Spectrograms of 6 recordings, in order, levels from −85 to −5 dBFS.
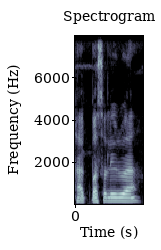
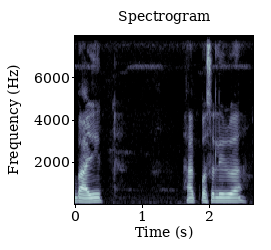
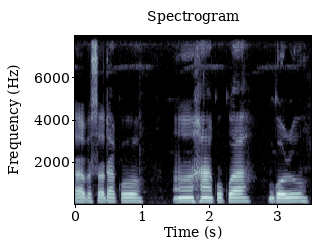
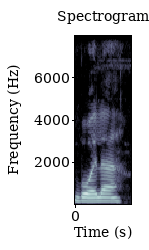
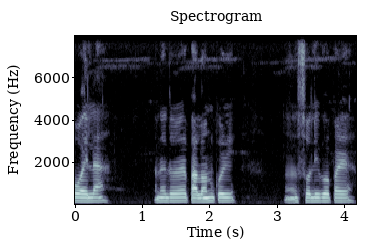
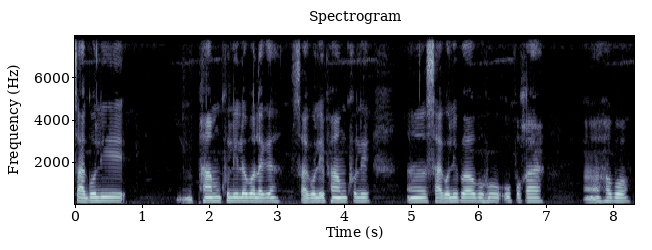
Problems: constant background noise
